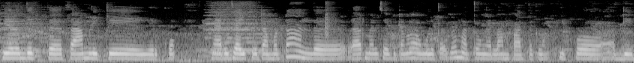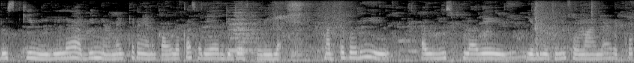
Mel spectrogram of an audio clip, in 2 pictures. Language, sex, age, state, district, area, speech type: Tamil, female, 30-45, Tamil Nadu, Mayiladuthurai, urban, spontaneous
